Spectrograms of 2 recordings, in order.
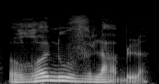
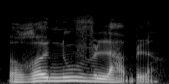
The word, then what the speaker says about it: renouvelable: But then this here is not really pronounced. So, renouvelable, renouvelable. Okay, it's a bit tricky, I know, but try your best. Renouvelable.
